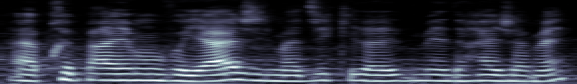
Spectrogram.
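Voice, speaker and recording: Young woman, Brazilian accent, native Portuguese, low pitch, fairly flat intonation, halting conversational storytelling. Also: faint music behind. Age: young adult. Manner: halting, searching for words. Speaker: interview guest, solo sailor.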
